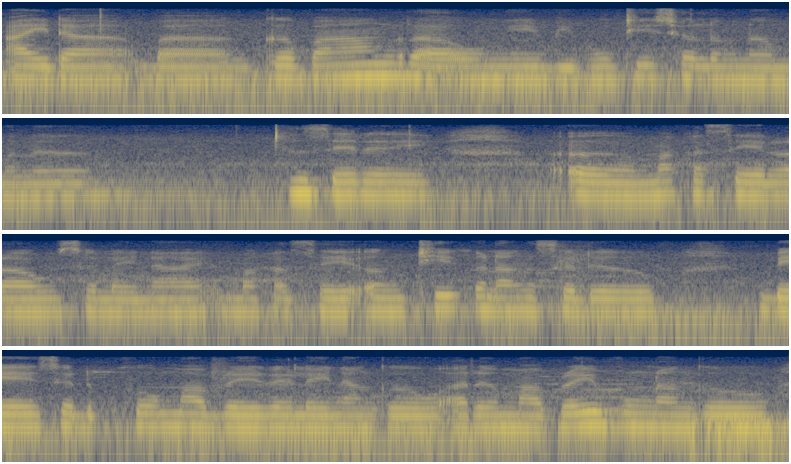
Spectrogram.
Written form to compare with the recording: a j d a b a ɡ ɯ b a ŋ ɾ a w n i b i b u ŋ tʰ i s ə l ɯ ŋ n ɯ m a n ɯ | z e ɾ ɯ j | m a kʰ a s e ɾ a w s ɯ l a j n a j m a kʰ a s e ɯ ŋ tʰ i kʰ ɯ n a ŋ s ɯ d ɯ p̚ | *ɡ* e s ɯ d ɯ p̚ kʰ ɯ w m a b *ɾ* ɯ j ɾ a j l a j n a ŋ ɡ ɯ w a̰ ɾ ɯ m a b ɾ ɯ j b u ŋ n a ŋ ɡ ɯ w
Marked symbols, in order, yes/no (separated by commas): no, yes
